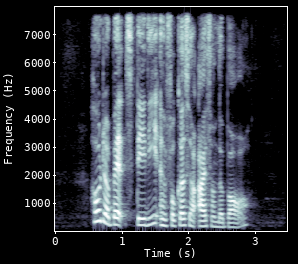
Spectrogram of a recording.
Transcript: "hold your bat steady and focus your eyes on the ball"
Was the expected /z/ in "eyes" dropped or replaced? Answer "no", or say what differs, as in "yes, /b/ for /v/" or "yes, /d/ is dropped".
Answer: yes, /s/ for /z/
